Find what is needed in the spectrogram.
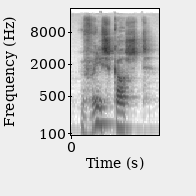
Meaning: freezer, deep freeze
- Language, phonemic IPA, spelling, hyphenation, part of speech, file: Dutch, /ˈvris.kɑst/, vrieskast, vries‧kast, noun, Nl-vrieskast.ogg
